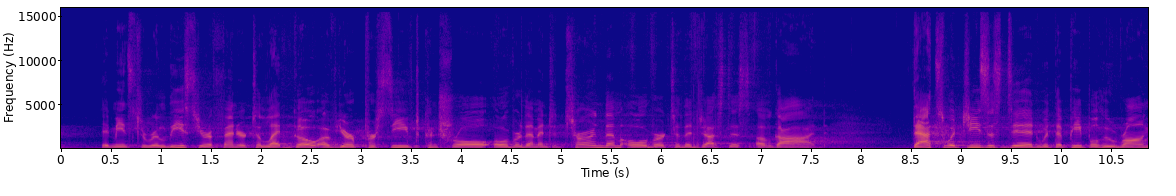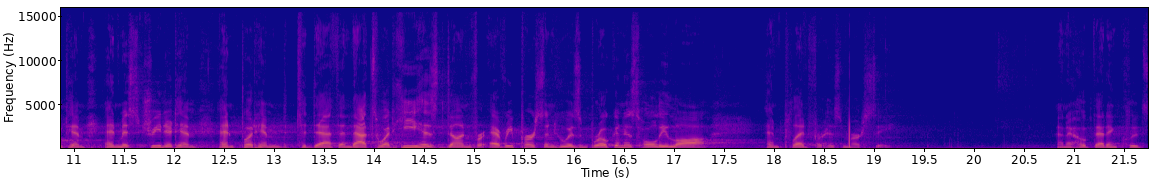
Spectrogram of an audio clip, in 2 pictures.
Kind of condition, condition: setting, large echoing room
